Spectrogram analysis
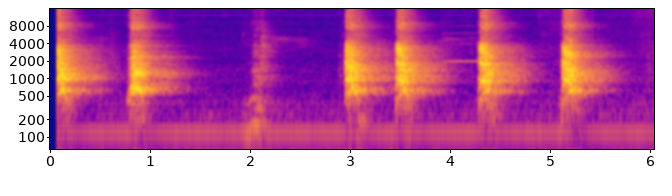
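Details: A 3-month-old Australian Shepherd puppy gives a run of sharp, harsh barks at uneven intervals at his reflection.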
